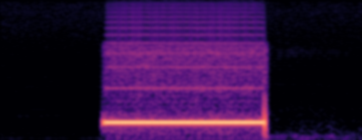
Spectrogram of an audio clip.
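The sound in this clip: A telephone line signal sounds as a call is dialed: one steady, pure mid-pitched tone that lasts under a second, alone in silence.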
